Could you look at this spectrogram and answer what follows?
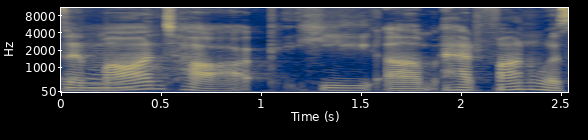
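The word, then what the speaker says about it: Montauk: Montalk is a place.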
